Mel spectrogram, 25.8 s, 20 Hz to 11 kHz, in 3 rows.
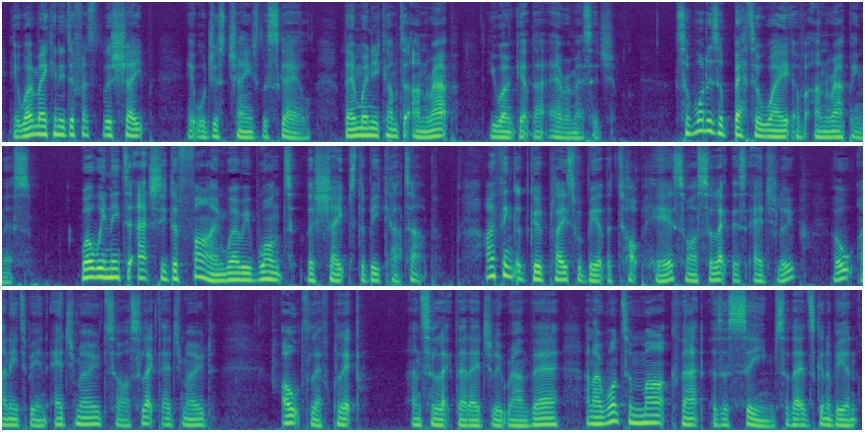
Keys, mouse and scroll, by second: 3.2 Tab, 14.6 alt+click, 17.6 click, 24.7-25.8 middle drag.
